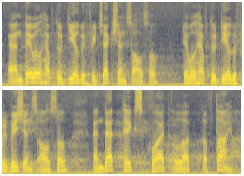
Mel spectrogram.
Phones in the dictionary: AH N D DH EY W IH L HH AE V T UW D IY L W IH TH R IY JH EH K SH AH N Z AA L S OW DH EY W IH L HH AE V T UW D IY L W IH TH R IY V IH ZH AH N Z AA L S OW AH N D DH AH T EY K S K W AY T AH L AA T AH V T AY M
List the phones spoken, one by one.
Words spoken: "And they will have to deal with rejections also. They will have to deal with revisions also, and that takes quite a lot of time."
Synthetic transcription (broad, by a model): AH N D EY W IH L HH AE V T UW D IY L W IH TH R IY JH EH K SH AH N S AA L S OW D EY W IH L HH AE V T UW D IY L W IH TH R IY V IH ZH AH N S AA L S OW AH N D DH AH T EY K S K W AY T AH L AA T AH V T AY M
